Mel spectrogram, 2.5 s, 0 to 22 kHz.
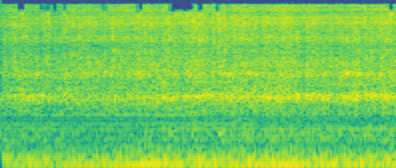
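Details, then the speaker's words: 1979 Chevy C10 with replacement roller-cam 350 small-block V8 after engine swap, in drive: deep, steady V8 burble at idle through the exhaust, even low rumble, no knocks or misses; normal healthy idle. "That don't sound bad."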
